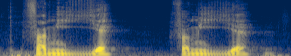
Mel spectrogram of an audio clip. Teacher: you pronounce it in the southern way, which is a Y. Familia with a Y.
